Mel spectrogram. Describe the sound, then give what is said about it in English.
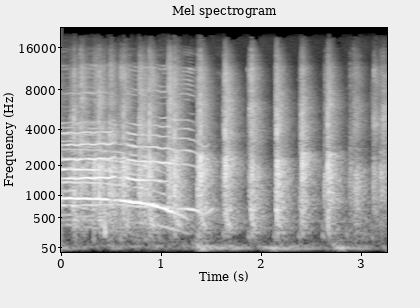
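Audience clapping welcoming a bass player on stage. A drawn-out tonal sound slides down in pitch, then gives way to about eight steady, rhythmic claps in unison. “Put your hands together and make him feel very loved at home and here in the premises. Joe Pettit! Yay!”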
